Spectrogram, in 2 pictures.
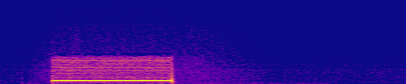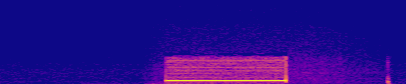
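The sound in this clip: Telephone ringback on an outgoing call: two identical long, steady buzzing rings, each just over a second, separated by a long silent gap, with a brief click at the very end.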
